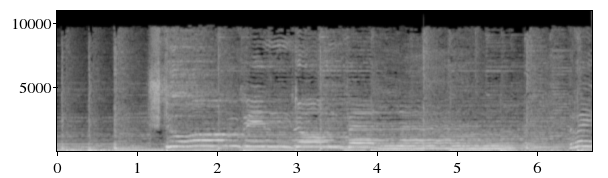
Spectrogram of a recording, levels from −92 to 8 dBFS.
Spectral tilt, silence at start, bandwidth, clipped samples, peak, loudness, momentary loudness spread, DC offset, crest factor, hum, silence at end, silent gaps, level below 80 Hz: -5 dB/octave; 0 s; 10.5 kHz; under 0.1%; 0 dBFS; -13 LUFS; 6 LU; under 0.1%; 12 dB; none; 0 s; none; -26 dBFS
